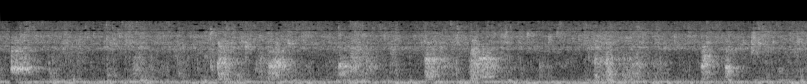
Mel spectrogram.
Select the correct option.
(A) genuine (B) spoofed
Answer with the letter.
A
